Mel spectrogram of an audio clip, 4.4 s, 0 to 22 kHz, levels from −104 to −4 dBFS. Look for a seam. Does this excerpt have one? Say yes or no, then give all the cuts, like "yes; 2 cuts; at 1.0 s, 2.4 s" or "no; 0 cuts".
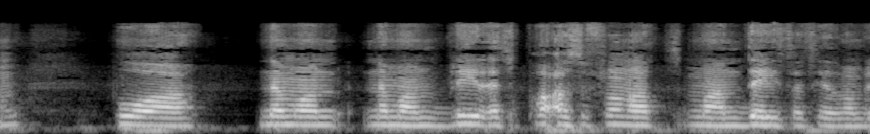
no; 0 cuts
